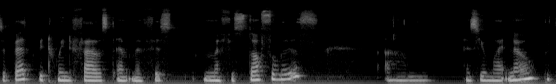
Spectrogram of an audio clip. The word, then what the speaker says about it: Mephistopheles: So the cast for this scene is the Lord and Mephistopheles, as I already said. It's so difficult to pronounce because in German we say Mephistopheles, so the emphasis is very different.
